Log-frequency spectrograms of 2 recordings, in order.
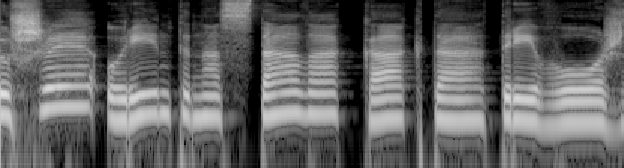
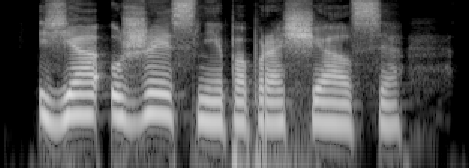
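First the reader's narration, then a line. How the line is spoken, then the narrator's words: Plain. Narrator (Russian): ответил Саша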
